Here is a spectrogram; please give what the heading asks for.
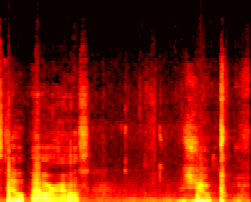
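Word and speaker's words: Joop!: it's still a powerhouse jupe or i guess technically yup yup it's jupiter that's what i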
